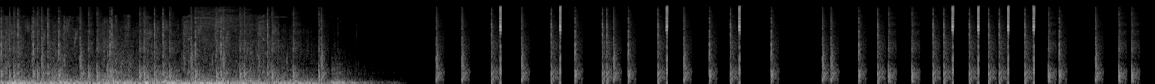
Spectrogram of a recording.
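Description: Balloons pop in quick succession as game sound effects.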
